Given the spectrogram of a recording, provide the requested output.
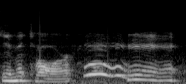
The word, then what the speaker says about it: Scimitar: M27 Scimitar. I don't know how to say that. I probably butchered it. You did, it's called Scimitar. Back to 25, that's not how you say it. Actually, it's pronounced Scimitar.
